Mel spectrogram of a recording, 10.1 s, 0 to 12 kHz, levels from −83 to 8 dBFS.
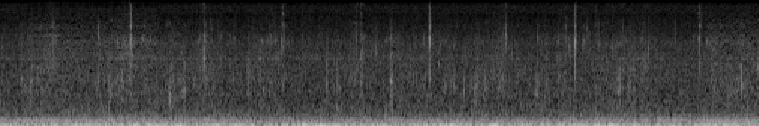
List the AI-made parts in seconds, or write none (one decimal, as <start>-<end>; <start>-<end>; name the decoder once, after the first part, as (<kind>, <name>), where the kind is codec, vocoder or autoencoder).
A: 0.0-1.1 (autoencoder, DAC-VAE)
